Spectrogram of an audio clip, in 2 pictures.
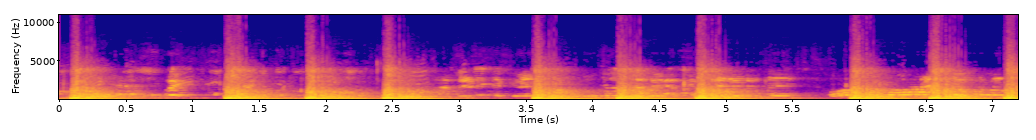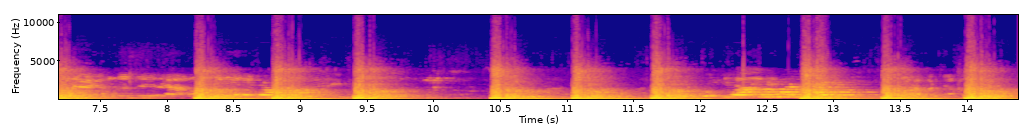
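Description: Loud drum beats with a deep low thud, keeping a marching rhythm of about two beats a second, mostly in runs of three with short pauses. A voice is heard between the beats.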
